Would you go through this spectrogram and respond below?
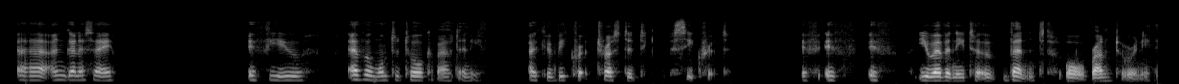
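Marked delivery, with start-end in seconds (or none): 2.5-11.6 confiding private voice, stumbling over words. A player's character speaks privately to a companion in Draconic, in a quiet voice. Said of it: "so just in a quiet voice to him".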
